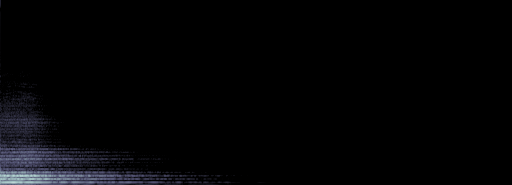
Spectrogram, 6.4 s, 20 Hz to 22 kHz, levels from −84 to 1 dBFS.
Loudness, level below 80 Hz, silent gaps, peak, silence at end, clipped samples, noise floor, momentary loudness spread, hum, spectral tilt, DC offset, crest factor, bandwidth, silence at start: -23 LUFS; -86 dBFS; none; -10 dBFS; 5.15 s; under 0.1%; under -90 dBFS; 25 LU; none; -4.5 dB/octave; under 0.1%; 22 dB; 8.8 kHz; 0 s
